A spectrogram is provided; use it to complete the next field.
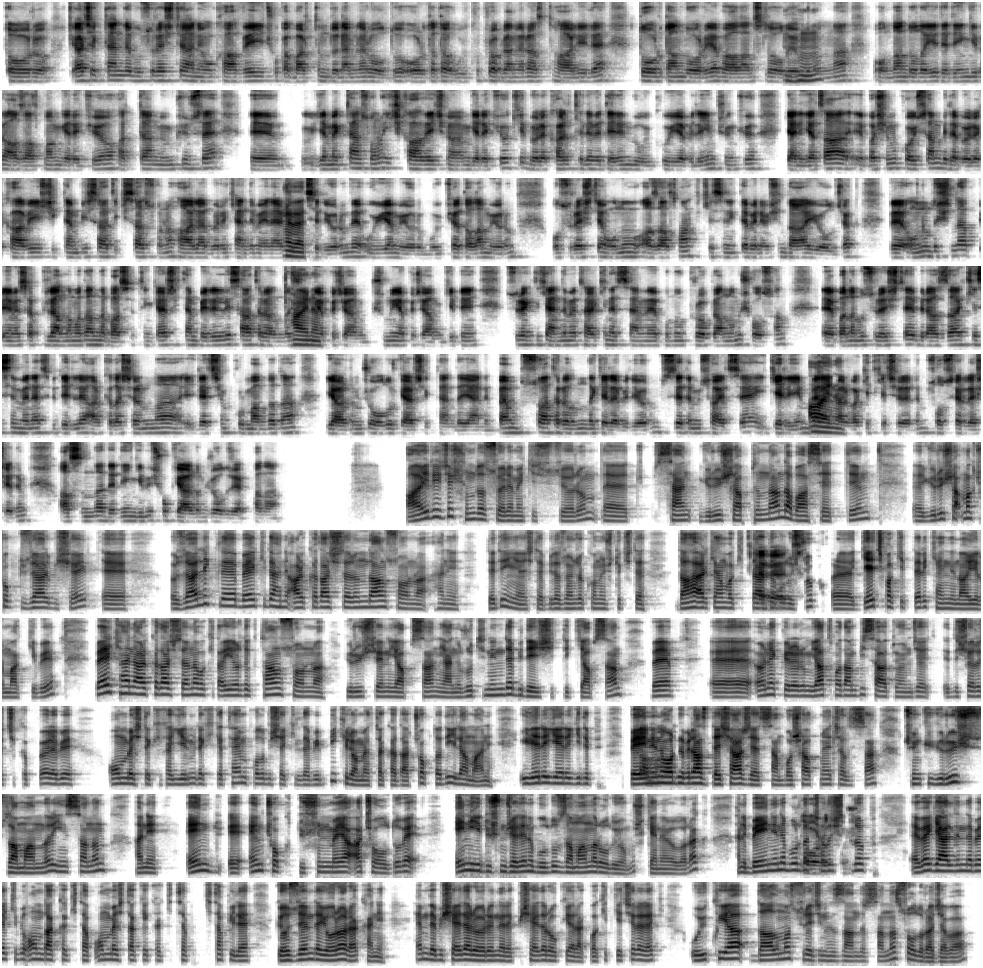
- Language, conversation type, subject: Turkish, advice, Gece ekran kullanımı uykumu nasıl bozuyor ve bunu nasıl düzeltebilirim?
- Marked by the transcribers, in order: other background noise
